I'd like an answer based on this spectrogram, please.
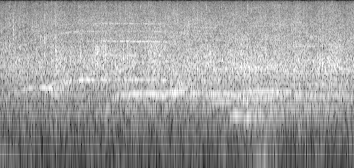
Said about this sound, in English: And the Bible says, clap those hands with shouts of joy. So let's go ahead and practice that one time. Just clap.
